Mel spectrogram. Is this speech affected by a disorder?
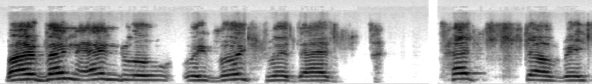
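Yes: cerebral palsy; walking distance much reduced compared with before, suspects condition is progressive.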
